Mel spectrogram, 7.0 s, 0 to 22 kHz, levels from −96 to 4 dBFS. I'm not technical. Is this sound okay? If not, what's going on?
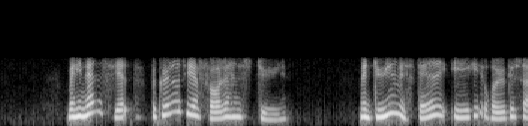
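No, not quite. The whole clip has gone through the iLBC codec, an internet-phone voice squeezer. It cuts everything above about 3.7 kHz, so speech sounds muffled and phone-like, and because it rebuilds the voice in separate 20 ms chunks, there's a plainly audible rough, slightly synthetic edge.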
